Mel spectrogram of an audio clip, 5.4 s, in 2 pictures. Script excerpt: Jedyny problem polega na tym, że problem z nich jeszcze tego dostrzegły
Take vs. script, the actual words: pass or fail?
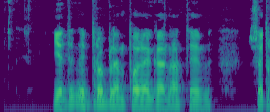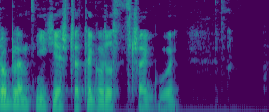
pass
